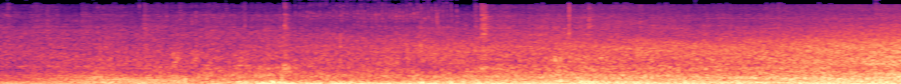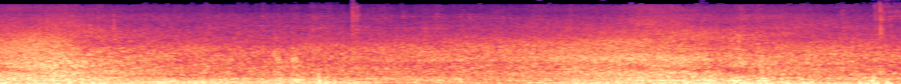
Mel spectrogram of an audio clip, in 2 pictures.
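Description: Road and tyre noise of traffic on an expressway, swelling as a car passes close about halfway through and again near the end.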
